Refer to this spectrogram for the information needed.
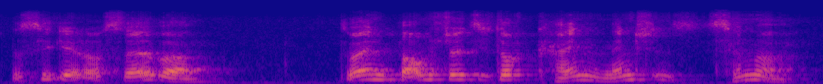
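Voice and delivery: mildly indignant scolding; annoyed. A narrator's reading. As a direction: argue in cross disbelief. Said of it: "sagt Mama ärgerlich".

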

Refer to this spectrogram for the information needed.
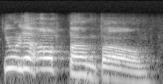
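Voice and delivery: put-on high, slow toddler yell; drawn-out little child's demand; shouting toddler. A narrator's reading. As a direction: holler it like an insistent toddler. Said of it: "schreit Jule auf Mamas Arm".

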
